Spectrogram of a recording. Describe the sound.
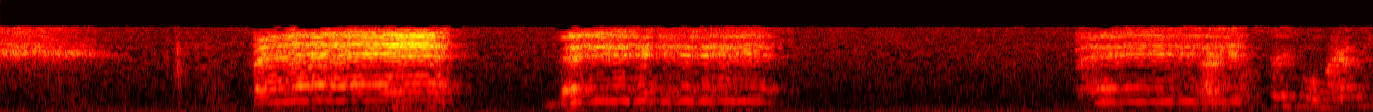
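A person imitates a sheep as a signal, giving three drawn-out, wavering bleats with short pauses between them, over a faint low background hum.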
